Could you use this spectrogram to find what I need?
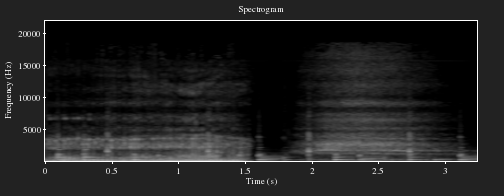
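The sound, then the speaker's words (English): A ventilator pushes air in and pulls it back out. A loud, rough whoosh of breath gives way to a quieter stretch with soft rhythmic pulses and small clicks. “A ventilator is a machine that helps people breathe.”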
